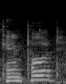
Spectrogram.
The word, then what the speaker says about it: Kampot: And then Kampot. I say Kampot, but it's different, isn't it? It's Kampot, Kampot?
